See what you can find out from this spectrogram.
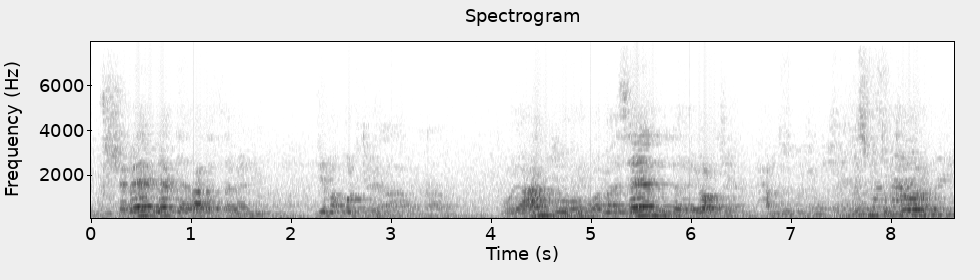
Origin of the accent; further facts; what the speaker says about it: Egypt; احنا في عندنا في مصر لو تسمعوا عن تربية عين شمس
